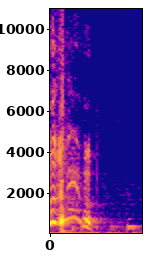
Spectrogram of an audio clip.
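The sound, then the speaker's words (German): A short, raspy human cough from someone with a painful chest cough, a couple of quick throaty bursts lasting under half a second, followed by near silence. “Oh, das Husten tut nämlich auch richtig in der Lunge weh.”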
